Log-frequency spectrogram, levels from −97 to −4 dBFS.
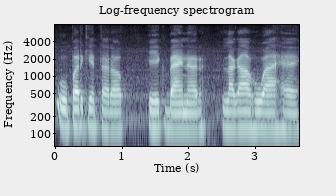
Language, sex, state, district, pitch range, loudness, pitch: Hindi, male, Bihar, Kaimur, 120-125 Hz, -19 LUFS, 120 Hz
